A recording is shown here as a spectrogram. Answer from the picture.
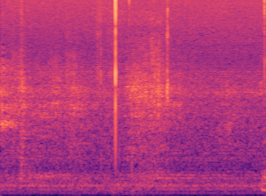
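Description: Handling noise from a plastic wiring connector and its sleeve being turned in the fingers: a single sharp click a little under two seconds in, with a couple of fainter ticks, over a steady low background hum.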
